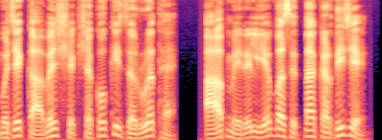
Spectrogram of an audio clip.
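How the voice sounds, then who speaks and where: A man's voice: mid-range voice, animated, moderate pace, a bit bright, no echo, studio quality, voice pushed down, close to an everyday voice. A man voicing an earnest, idealistic young engineer, sincere and polite, in a moral story cartoon.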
